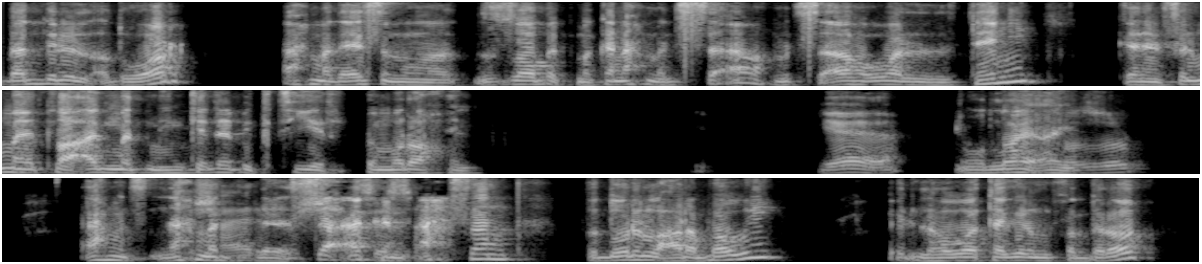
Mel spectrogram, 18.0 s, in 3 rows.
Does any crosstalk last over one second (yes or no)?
yes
